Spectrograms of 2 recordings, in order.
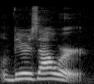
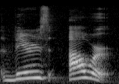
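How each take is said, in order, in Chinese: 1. 这两个词是连在一起说的。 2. 这两个词是分开说的。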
